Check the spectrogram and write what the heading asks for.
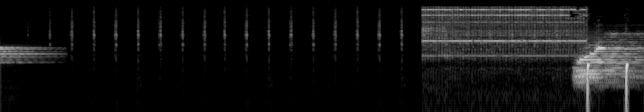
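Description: Sound-effect clock ticking at about four to five ticks a second, then a loud alarm-clock bell ringing for under two seconds about four seconds in, which cuts off suddenly. This is a quiz countdown running out. A rising chime fades at the start, and another begins at the very end.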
